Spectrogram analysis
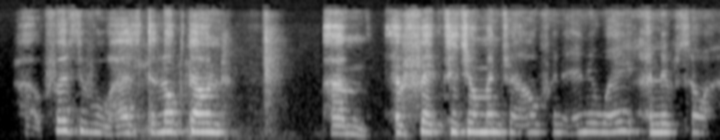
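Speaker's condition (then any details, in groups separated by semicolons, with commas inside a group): Cerebral palsy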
